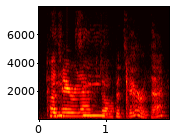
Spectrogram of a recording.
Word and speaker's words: pterodactyl: Pterodactyl. Pterodactyl. Well, whoever named that was stupid. Well, it doesn't. You don't pronounce the P. It's just pterodactyl.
